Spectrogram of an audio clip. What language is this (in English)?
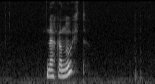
Faroese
